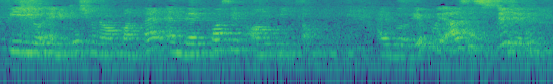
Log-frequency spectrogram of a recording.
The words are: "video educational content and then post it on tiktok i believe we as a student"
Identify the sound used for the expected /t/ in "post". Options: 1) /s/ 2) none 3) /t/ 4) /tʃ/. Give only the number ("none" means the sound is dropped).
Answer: 2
